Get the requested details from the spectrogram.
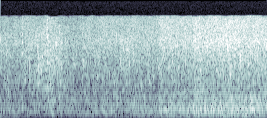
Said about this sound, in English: He ignores Ed and just keeps paddling.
